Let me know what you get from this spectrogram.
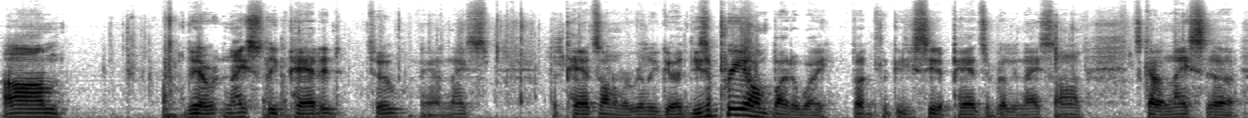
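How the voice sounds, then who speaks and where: A man talks through a casual tutorial vlog with a gravelly, monotone voice. He rambles, circling back with fillers and false starts as he explains things to his viewers. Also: fairly low pitch, moderate pace, a little hiss or hum. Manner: rambling, many fillers and restarts. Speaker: content creator.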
